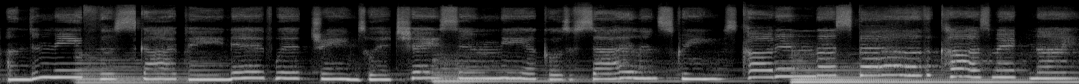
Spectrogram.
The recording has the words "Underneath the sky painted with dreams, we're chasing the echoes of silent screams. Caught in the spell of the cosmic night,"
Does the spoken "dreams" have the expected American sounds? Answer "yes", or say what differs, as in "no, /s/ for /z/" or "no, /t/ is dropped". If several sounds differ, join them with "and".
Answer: yes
